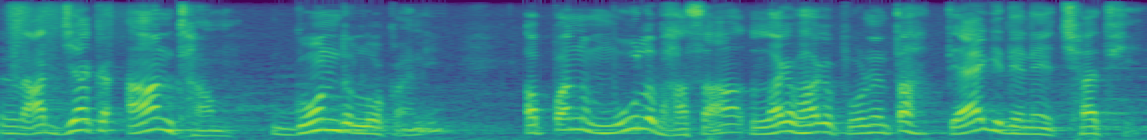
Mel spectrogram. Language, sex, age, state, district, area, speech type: Maithili, male, 60+, Bihar, Madhubani, urban, read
